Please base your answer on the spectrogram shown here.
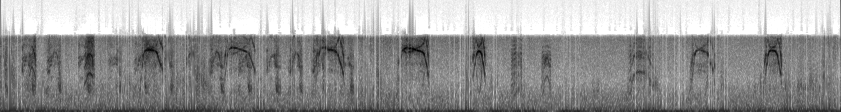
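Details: Northern royal albatross chick fed by a returning parent in the middle of the night at the Pukekura/Taiaroa Head colony near Dunedin, New Zealand; arched, whining calls repeated about once a second over constant low wind rumble.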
